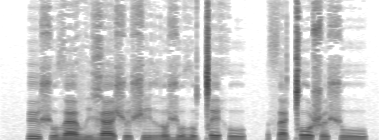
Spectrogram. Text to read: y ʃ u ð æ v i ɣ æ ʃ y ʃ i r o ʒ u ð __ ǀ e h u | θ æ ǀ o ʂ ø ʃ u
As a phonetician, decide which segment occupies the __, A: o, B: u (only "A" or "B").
B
